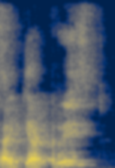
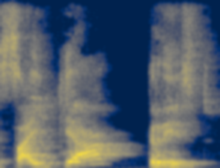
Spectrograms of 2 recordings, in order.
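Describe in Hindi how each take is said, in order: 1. शब्द एक इकाई की तरह सहजता से बोला जाता है। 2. शब्द अलग-अलग अक्षरों में बंटा हुआ है। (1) "उसके बाद जोड़ लीजिए" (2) "आप इसे तोड़ करके पढ़िए"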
